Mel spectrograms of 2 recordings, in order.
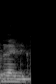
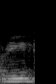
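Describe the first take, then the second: First: The vowel is short, like 'red'. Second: The vowel is long, like 'reed'. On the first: It is the past or past participle form. "अगर second या third है तो आप इसको रेड करोगे" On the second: It is the present, first form of the verb. "अगर ये first form में है तो आप रीड के तौर पे यूज करोगे"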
